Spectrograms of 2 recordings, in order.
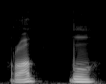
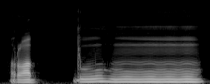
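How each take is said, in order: First: ربوه stopped short as "rabbuh"; teacher clips ربوه on a silent final "h"; pausal form. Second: ربوه drawn out very slowly as "rabbuhu"; teacher chants ربوه slowly with its full ending; recited in full. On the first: Teacher shows students the stop form, clipped. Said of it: "که در هنگام وقف". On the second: Teacher recites the example for students in full, drawn out. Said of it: "و کلمهٔ". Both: Shown as a demonstration.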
